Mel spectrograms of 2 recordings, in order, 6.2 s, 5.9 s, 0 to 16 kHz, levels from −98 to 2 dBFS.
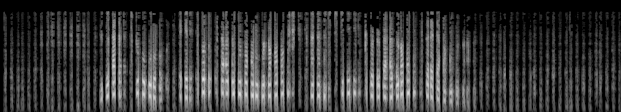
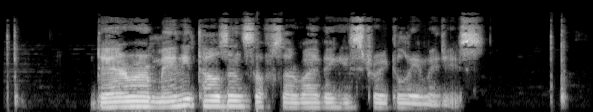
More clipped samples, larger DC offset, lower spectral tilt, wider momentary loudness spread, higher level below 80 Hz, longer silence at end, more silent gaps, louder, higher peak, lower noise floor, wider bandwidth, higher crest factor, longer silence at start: neither; neither; second, -1.5 dB/octave vs -4.5 dB/octave; second, 8 LU vs 21 LU; second, -68 dBFS vs -54 dBFS; first, 1.65 s vs 0.25 s; neither; second, -23 LUFS vs -17 LUFS; about the same, -4 dBFS vs -2 dBFS; second, -55 dBFS vs -84 dBFS; first, 11.5 kHz vs 10 kHz; first, 22 dB vs 16 dB; first, 1 s vs 0.15 s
